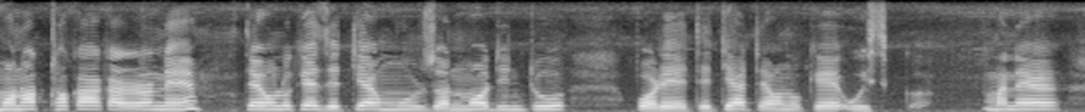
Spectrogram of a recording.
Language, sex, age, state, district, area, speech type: Assamese, female, 45-60, Assam, Nagaon, rural, spontaneous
